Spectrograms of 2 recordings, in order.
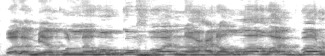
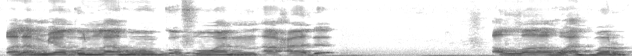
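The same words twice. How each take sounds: First: The final phrase follows with no pause. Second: A pause comes before the final phrase. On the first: The speaker calls it wrong. "terus sambung kita makruh" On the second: The speaker calls it right. "sebelum rukuk berjeda juga"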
